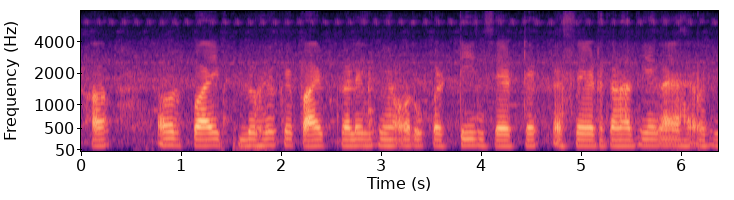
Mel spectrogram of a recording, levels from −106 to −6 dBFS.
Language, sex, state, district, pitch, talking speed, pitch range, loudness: Hindi, male, Uttar Pradesh, Jalaun, 130 Hz, 150 wpm, 130-135 Hz, -27 LUFS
